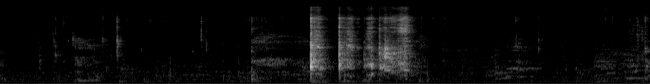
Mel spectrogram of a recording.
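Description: Fingers mixing rice on a stainless steel plate: scraping and clinking against the metal, faint at first, with a loud cluster of scrapes and clinks from about three to four seconds in.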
